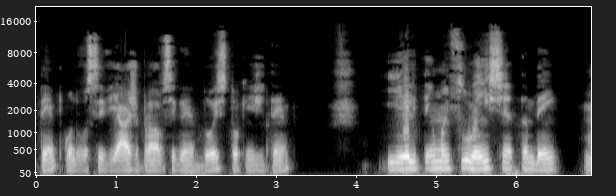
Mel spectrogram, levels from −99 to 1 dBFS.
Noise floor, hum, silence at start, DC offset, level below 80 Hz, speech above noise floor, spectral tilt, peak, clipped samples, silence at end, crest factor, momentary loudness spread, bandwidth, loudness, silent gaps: -69 dBFS; none; 0.05 s; under 0.1%; -48 dBFS; 51 dB; -5 dB/octave; -4 dBFS; under 0.1%; 0 s; 16 dB; 13 LU; 13 kHz; -19 LUFS; none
